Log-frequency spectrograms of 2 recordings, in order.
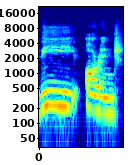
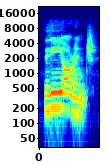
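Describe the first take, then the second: First: The two words are separated with a break. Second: The words run together with a linking y. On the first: The speaker calls it wrong. "We don't say the orange, we don't separate" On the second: The speaker calls it right. "They run into each other with the help of this linking y sound"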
